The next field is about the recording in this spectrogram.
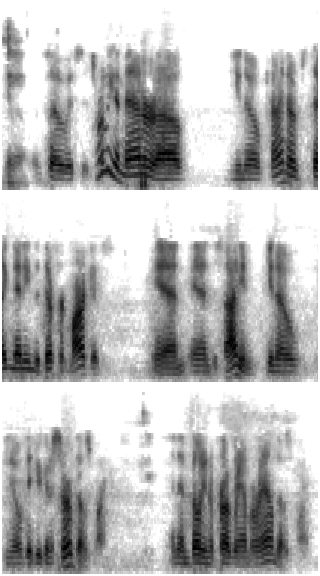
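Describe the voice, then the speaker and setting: A man answering interview questions informally as a business executive, in a halting way, repeating words as he explains. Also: lowish voice, lively intonation. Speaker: cemetery executive being interviewed. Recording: dull lo-fi audio with clear noise.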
